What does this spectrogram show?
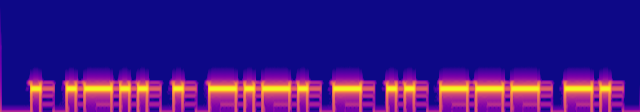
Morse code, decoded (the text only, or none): ELECTION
